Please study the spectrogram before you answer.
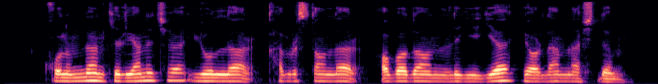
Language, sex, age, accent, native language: Uzbek, male, 18-24, Farg'ona, Uzbek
